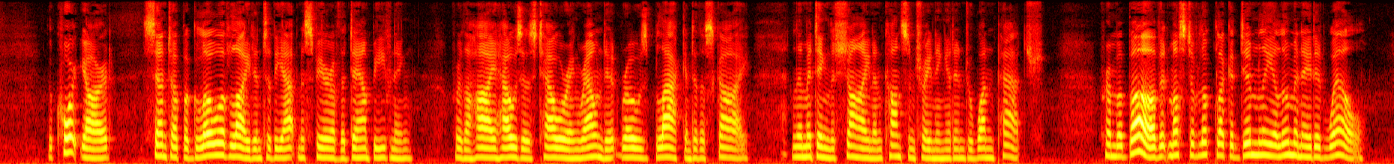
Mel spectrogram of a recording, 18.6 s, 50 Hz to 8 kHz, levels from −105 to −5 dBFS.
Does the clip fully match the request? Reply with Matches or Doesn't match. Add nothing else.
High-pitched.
Doesn't match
